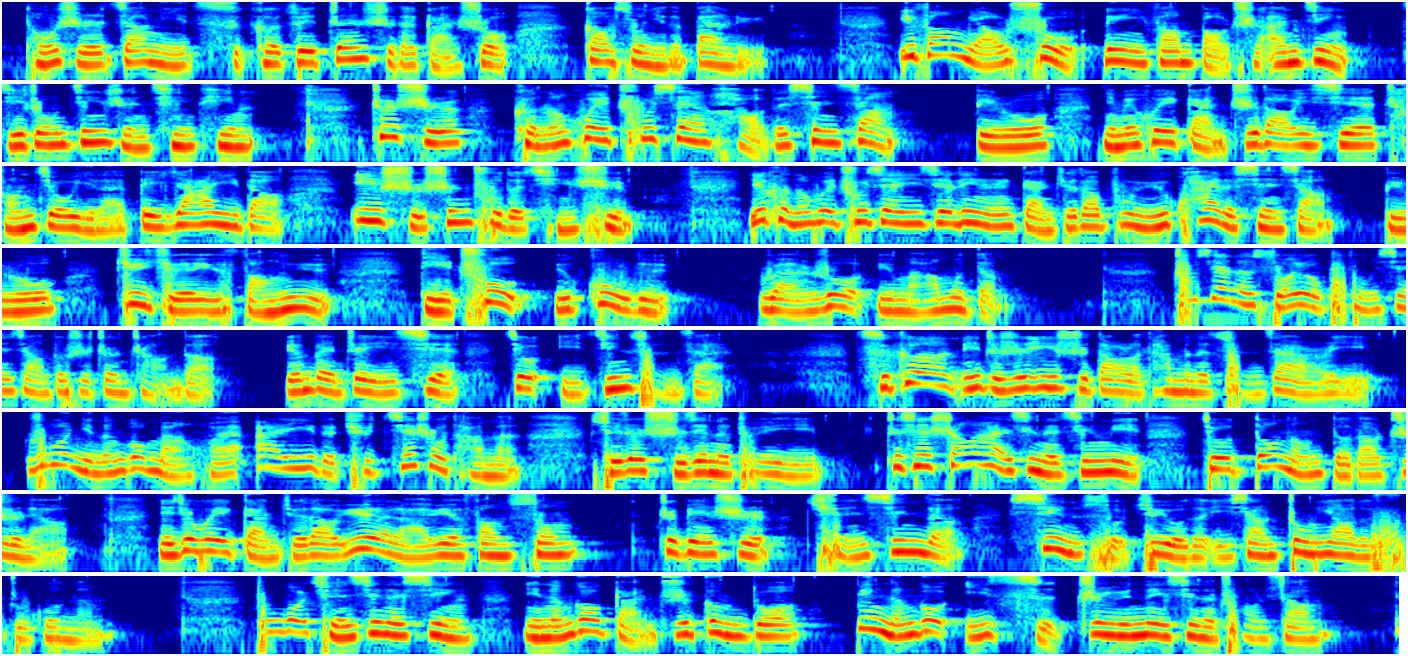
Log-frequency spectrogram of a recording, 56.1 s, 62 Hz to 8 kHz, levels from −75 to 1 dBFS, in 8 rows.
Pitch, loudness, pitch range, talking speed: 185 Hz, -17 LUFS, 170-220 Hz, 260 characters per minute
